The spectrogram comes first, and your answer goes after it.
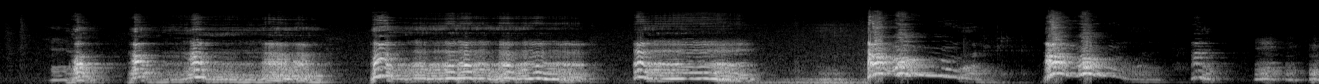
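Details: A Clumber Spaniel gives repeated barks with sustained, rough, growling vocal passages between them, the bursts coming unevenly about every couple of seconds.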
